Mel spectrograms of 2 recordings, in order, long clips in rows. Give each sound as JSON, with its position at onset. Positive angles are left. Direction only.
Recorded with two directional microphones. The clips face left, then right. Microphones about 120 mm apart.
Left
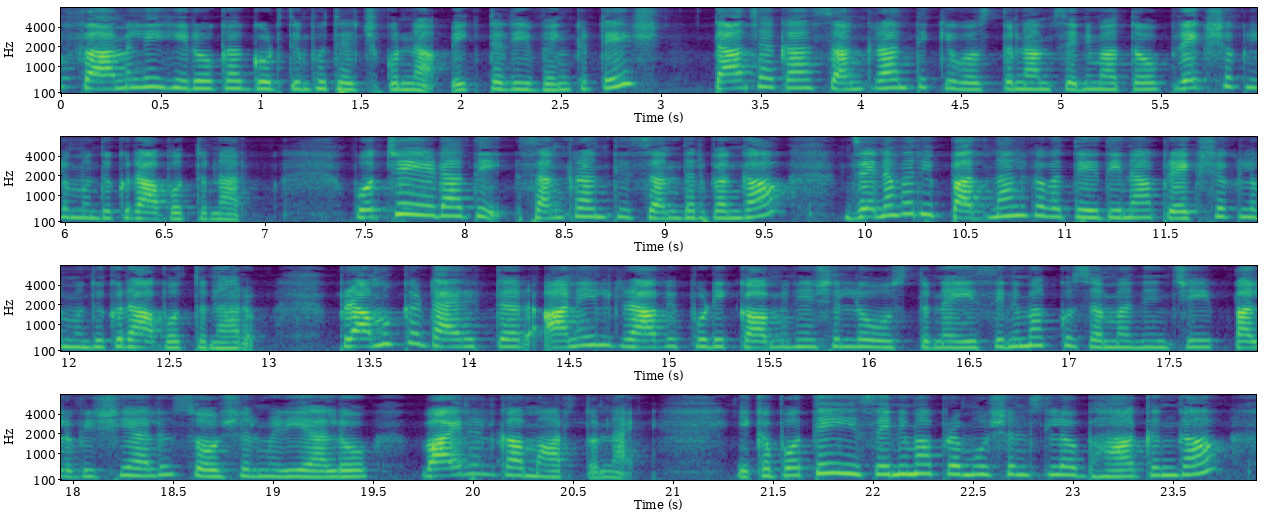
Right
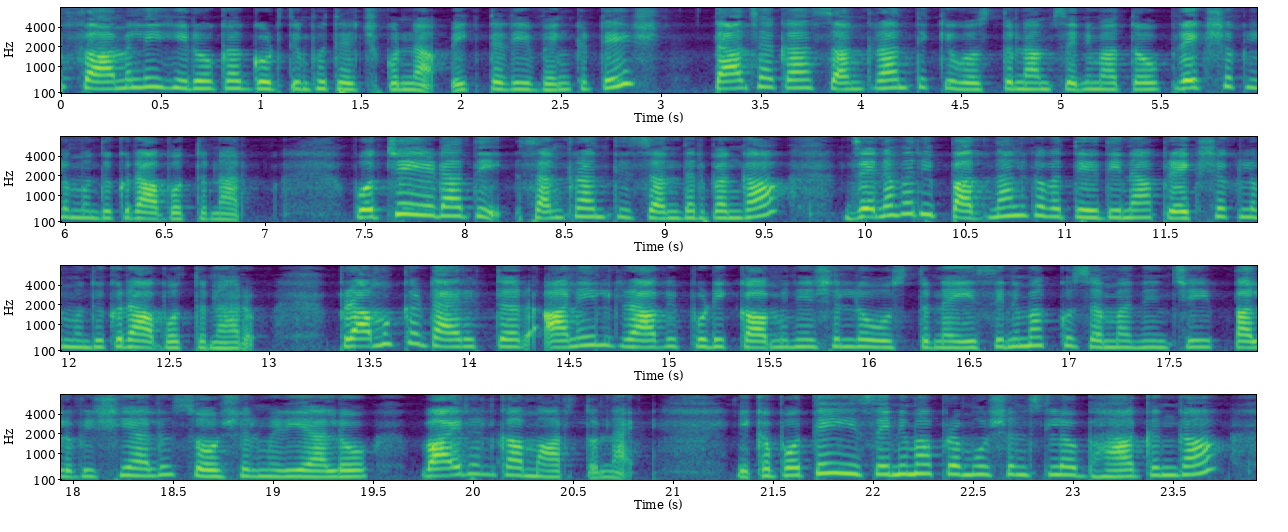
{"t": 0.0, "sound": "speech", "side_deg": -35}
{"t": 9.9, "sound": "speech", "side_deg": -30}
{"t": 12.0, "sound": "speech", "side_deg": -40}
